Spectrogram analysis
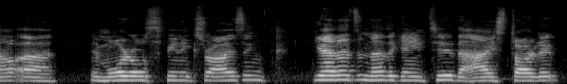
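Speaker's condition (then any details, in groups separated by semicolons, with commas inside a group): Cerebral palsy; wheelchair user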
